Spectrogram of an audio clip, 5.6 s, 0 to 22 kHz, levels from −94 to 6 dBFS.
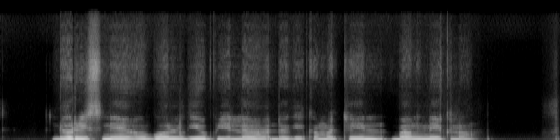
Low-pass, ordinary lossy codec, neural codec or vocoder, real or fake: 19.8 kHz; none; autoencoder, 48 kHz, 32 numbers a frame, DAC-VAE, trained on Japanese speech; fake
